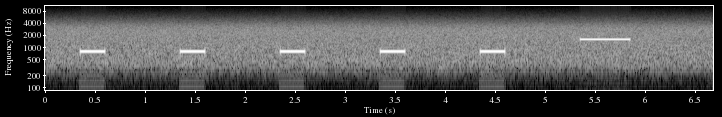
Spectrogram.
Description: Radio time signal (five pips and a higher one, as on Chinese radio), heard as pips, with radio hiss.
